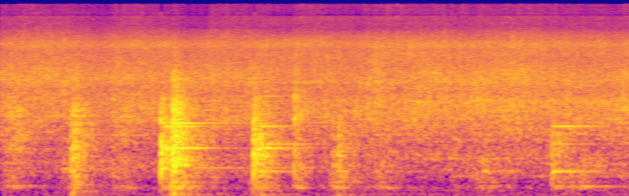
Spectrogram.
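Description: Onion, garlic paste and tomato sautéing in a pan for chicken curry, a soft continuous sizzle with a handful of scraping stir strokes spaced a second or so apart, close and fairly quiet, no talking.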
